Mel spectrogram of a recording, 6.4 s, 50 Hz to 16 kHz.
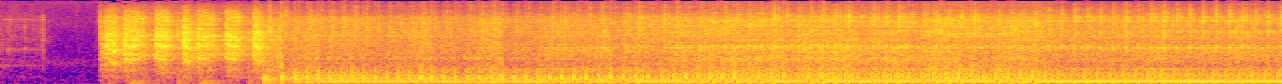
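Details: KTM 690 single after Rally Raid mechanical cam chain tensioner set to pressure point plus half turn: fires up into even, steady thumping idle, no rattle or clatter; healthy normal idle.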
